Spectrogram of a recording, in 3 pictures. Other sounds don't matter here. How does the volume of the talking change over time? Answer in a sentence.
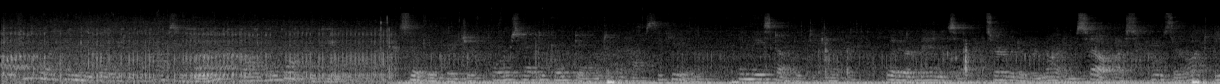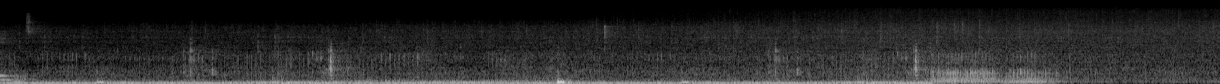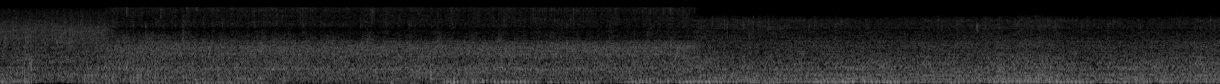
The loudness of the talking stays about the same.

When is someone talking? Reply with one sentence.
You can hear the talking from 0.0 to 12.6 s.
